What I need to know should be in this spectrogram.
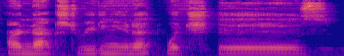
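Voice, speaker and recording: A woman's voice: on the low side, flat delivery, slow, darkish tone, low-quality recording. A woman speaking as a reading teacher, explaining simply and reading a story aloud to children, stressing key words.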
